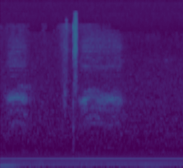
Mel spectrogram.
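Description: Faint cawing of crows in the background, two calls, over a quiet room tone with a steady low hum.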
